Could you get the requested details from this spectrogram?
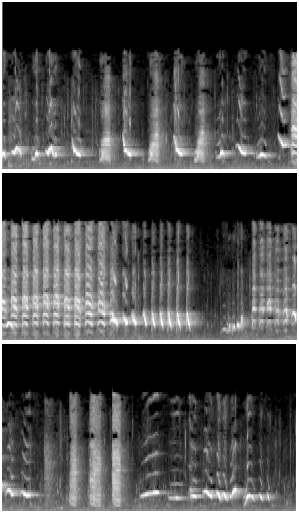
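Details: Greater green leafbird singing for cage-bird training: varied warbled whistles and sharp notes, then a long rapid harsh chattering trill, a brief gap, more chatter and quick slurred whistles, over a soft low hum.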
